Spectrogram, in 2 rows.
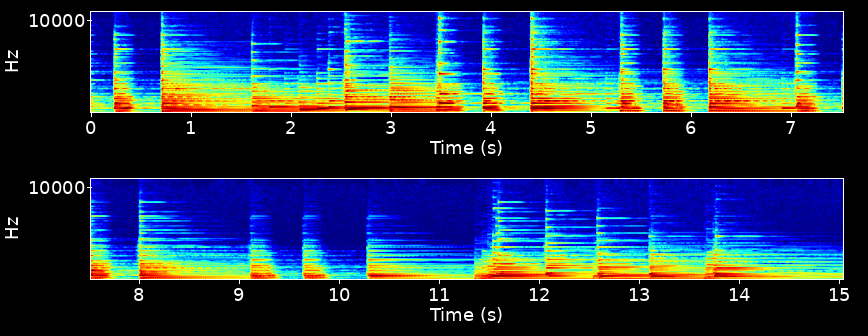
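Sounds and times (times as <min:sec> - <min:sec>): electric piano notes and chords: 0:00.0 - 0:15.0.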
